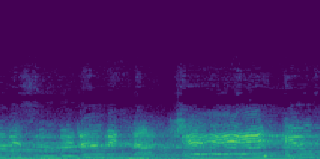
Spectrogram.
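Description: A recorded Indian song with a Hindi vocal playing over a loudspeaker for dancing. The singer's voice wavers through an ornamented, trilled line over the instrumental backing.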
